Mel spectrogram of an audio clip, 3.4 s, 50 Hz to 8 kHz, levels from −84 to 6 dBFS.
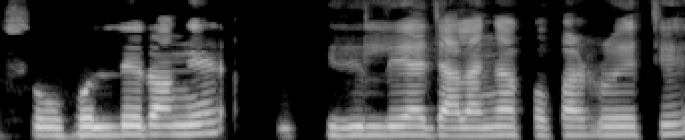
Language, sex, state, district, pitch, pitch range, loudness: Bengali, female, West Bengal, Dakshin Dinajpur, 175 Hz, 170-185 Hz, -16 LUFS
